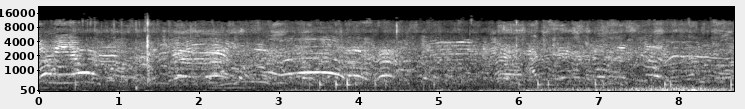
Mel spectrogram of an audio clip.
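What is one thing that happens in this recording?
Young men shout calls across an open outdoor field.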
